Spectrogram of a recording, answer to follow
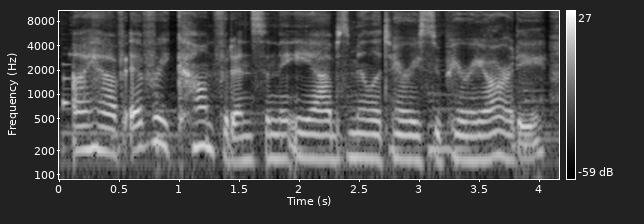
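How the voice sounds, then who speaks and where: Scheming young female envoy, lowish voice, formal and measured, coolly manipulative, video game drama, prominent music. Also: fairly even intonation. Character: cunning, vengeful young woman posing as a haughty ambassador. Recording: music under the voice.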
